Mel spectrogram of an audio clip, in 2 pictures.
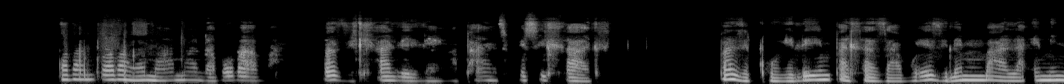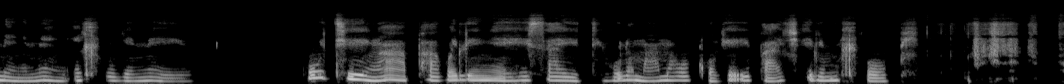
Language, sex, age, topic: North Ndebele, female, 25-35, health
